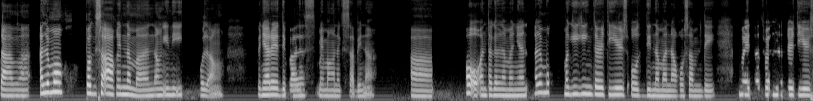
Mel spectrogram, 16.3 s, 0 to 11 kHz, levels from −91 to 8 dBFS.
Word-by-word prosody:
Tama, 190 Hz, -1 st, 0 dB, 0.2 s
alam 285 Hz, +3 st, +7 dB
mo 315 Hz, 0 st, +9 dB, 0.5 s
'pag 265 Hz, -3 st, +5 dB
sa 255 Hz, -2 st, +5 dB
akin 235 Hz, 0 st, +2 dB
naman, 190 Hz, -2 st, +1 dB
ang 205 Hz, 0 st, 0 dB
iniisip 215 Hz, 0 st, -3 dB
ko 200 Hz, -, -1 dB
lang 180 Hz, +4 st, -4 dB, 0.8 s
kunyari 210 Hz, +1 st, +3 dB
'di 200 Hz, +1 st, -2 dB
ba 180 Hz, 0 st, -2 dB, 0.2 s
s 190 Hz, -, -16 dB
may 190 Hz, -1 st, -4 dB
mga 185 Hz, -1 st, -3 dB
nagsasabi 180 Hz, 0 st, -8 dB
na, -, -, -7 dB, 0.7 s
ah 175 Hz, -2 st, -2 dB, 0.7 s
oo, 270 Hz, -7 st, +5 dB
"Ang 205 Hz, 0 st, 0 dB
tagal 200 Hz, 0 st, +1 dB
naman 195 Hz, -1 st, +1 dB
'yan," 195 Hz, 0 st, +1 dB, 0.2 s
alam 290 Hz, +1 st, +1 dB
mo -, -, -4 dB, 0.3 s
magiging 240 Hz, +1 st, +2 dB
30 225 Hz, -2 st, +2 dB
years 220 Hz, -1 st, +1 dB
old 195 Hz, -3 st, -3 dB
din 190 Hz, -1 st, -1 dB
naman 180 Hz, -1 st, 0 dB
ako 175 Hz, +1 st, -5 dB
someday, 175 Hz, 0 st, -5 dB, 0.5 s
might 220 Hz, -1 st, -1 dB
as 225 Hz, -, -15 dB
well 220 Hz, -1 st, +1 dB
na 215 Hz, -1 st, 0 dB
30 215 Hz, 0 st, +1 dB
years 205 Hz, -1 st, +2 dB
200 Hz, 150 wpm, -19 LUFS, 185-220 Hz, 0.8 s, mo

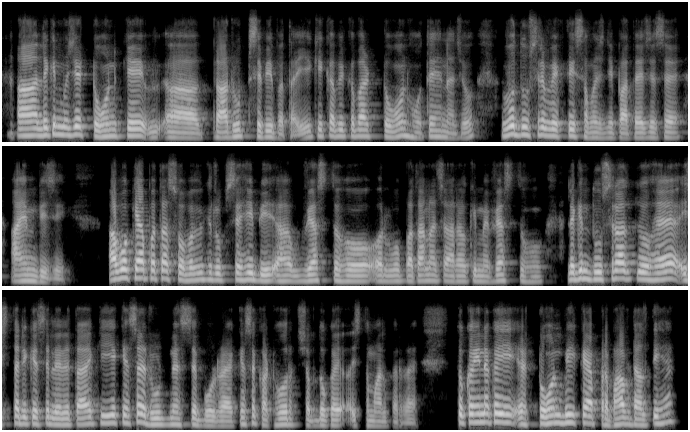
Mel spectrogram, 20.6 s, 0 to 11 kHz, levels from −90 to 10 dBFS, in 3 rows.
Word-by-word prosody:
अ, 165 Hz, +1 st, +6 dB
लेकिन 175 Hz, +3 st, +1 dB
मुझे 185 Hz, +1 st, +2 dB
टोन 145 Hz, +1 st, +1 dB
के 160 Hz, 0 st, +5 dB
अ, -, -, 0 dB, 0.7 s
प्रारूप 140 Hz, +5 st, +1 dB
से 140 Hz, -, +1 dB
भी 135 Hz, 0 st, -1 dB
बताइए 105 Hz, +1 st, -5 dB
कि 150 Hz, +2 st, -5 dB
कभी-कभार 150 Hz, 0 st, -1 dB, 0.2 s
टोन 140 Hz, +4 st, -1 dB
होते 130 Hz, +1 st, -5 dB
हैं 140 Hz, -, -4 dB
ना 120 Hz, -4 st, -6 dB
जो, 110 Hz, +3 st, -8 dB, 0.3 s
वो 190 Hz, +5 st, +4 dB
दूसरे 180 Hz, -1 st, -1 dB
व्यक्ति 155 Hz, -1 st, 0 dB
समझ 120 Hz, -6 st, -5 dB
नहीं 115 Hz, +1 st, -7 dB
पाते 110 Hz, +1 st, 0 dB
हैं 115 Hz, -, 0 dB
जैसे 120 Hz, 0 st, -4 dB, 0.2 s
आई 130 Hz, 0 st, +2 dB
एम 135 Hz, -1 st, -2 dB
बिज़ी। 95 Hz, -6 st, -6 dB, 0.5 s
अब 165 Hz, -, +7 dB
वो 205 Hz, -, +7 dB
क्या 205 Hz, -1 st, +5 dB
पता 190 Hz, -1 st, +1 dB
स्वाभाविक 160 Hz, -2 st, -1 dB
रूप 150 Hz, -, -1 dB
से 160 Hz, -, +2 dB
ही 160 Hz, +1 st, +2 dB
बी 140 Hz, -2 st, 0 dB
अ, 130 Hz, 0 st, +1 dB
व्यस्त 140 Hz, +3 st, -2 dB
हो 130 Hz, -1 st, +1 dB, 0.2 s
और 130 Hz, -, 0 dB
वो 130 Hz, +1 st, -4 dB
बताना 135 Hz, +2 st, -1 dB
चाह 130 Hz, -1 st, -3 dB
रहा 125 Hz, -, -3 dB
हो -, -, -5 dB
कि 130 Hz, +1 st, -6 dB
मैं -, -, -5 dB
व्यस्त 140 Hz, 0 st, -3 dB
हूँ। 115 Hz, -1 st, -9 dB, 0.3 s
लेकिन 180 Hz, +3 st, +3 dB
दूसरा 170 Hz, +3 st, +3 dB
जो 165 Hz, -1 st, +4 dB
है 160 Hz, +2 st, +3 dB, 0.2 s
इस 150 Hz, +2 st, -5 dB
तरीके 160 Hz, -2 st, +2 dB
से 155 Hz, +2 st, -3 dB
ले 140 Hz, -2 st, +2 dB
लेता 140 Hz, +1 st, +2 dB
है 150 Hz, +1 st, +2 dB
कि 155 Hz, +3 st, -4 dB
ये 180 Hz, -, +3 dB
कैसे 185 Hz, +3 st, +3 dB
रूडनेस 145 Hz, -1 st, -2 dB
से 145 Hz, -, +1 dB
बोल 115 Hz, -1 st, 0 dB
रहा 110 Hz, -, +2 dB
है, 110 Hz, -, -1 dB
कैसे 155 Hz, -, -2 dB
कठोर 140 Hz, +3 st, -1 dB
शब्दों 120 Hz, +2 st, -3 dB
का -, -, +3 dB
इस्तेमाल 110 Hz, -2 st, -6 dB
कर -, -, -10 dB
रहा 90 Hz, 0 st, -7 dB
है। 90 Hz, -, -11 dB, 0.4 s
तो 185 Hz, -, +3 dB
कहीं 195 Hz, +2 st, +4 dB
न 195 Hz, -, +4 dB
कहीं 190 Hz, -2 st, +5 dB
अ, 150 Hz, -, +2 dB
टोन 175 Hz, +3 st, +4 dB
भी 190 Hz, +1 st, +4 dB
क्या 180 Hz, -2 st, +4 dB
प्रभाव 150 Hz, +2 st, +2 dB
डालती 135 Hz, +2 st, 0 dB
है? 195 Hz, +5 st, -6 dB
145 Hz, 255 wpm, -18 LUFS, 130-165 Hz, 0.7 s, अब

